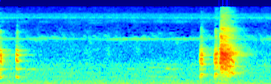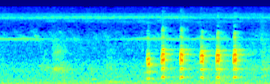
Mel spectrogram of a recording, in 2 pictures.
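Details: Red junglefowl hen, recorded for luring junglefowl into traps: scattered clucks, then a loud harsh burst near the middle, followed by a run of six quick, evenly spaced clucks. A faint steady high hiss runs throughout.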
